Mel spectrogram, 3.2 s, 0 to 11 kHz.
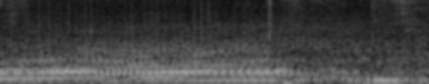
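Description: A 2017 BMW M2 sports car engine revs loudly and close by, its pitch climbing in a smooth rising whine before easing off near the end.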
